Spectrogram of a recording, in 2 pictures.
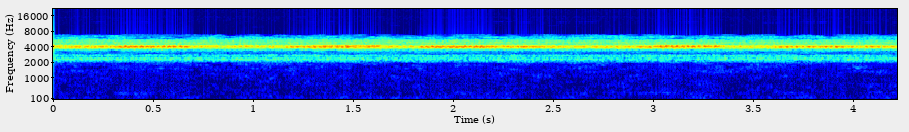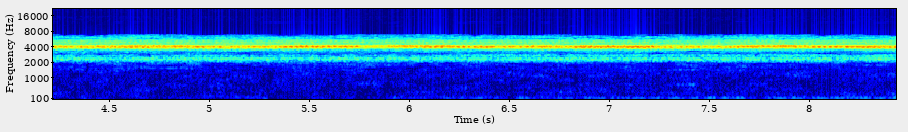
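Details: Steady shrill trill of crickets in nature, recorded as a soothing sleep sound; the insects ring nonstop in two high layered tones, with faint low rumbling noise underneath.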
